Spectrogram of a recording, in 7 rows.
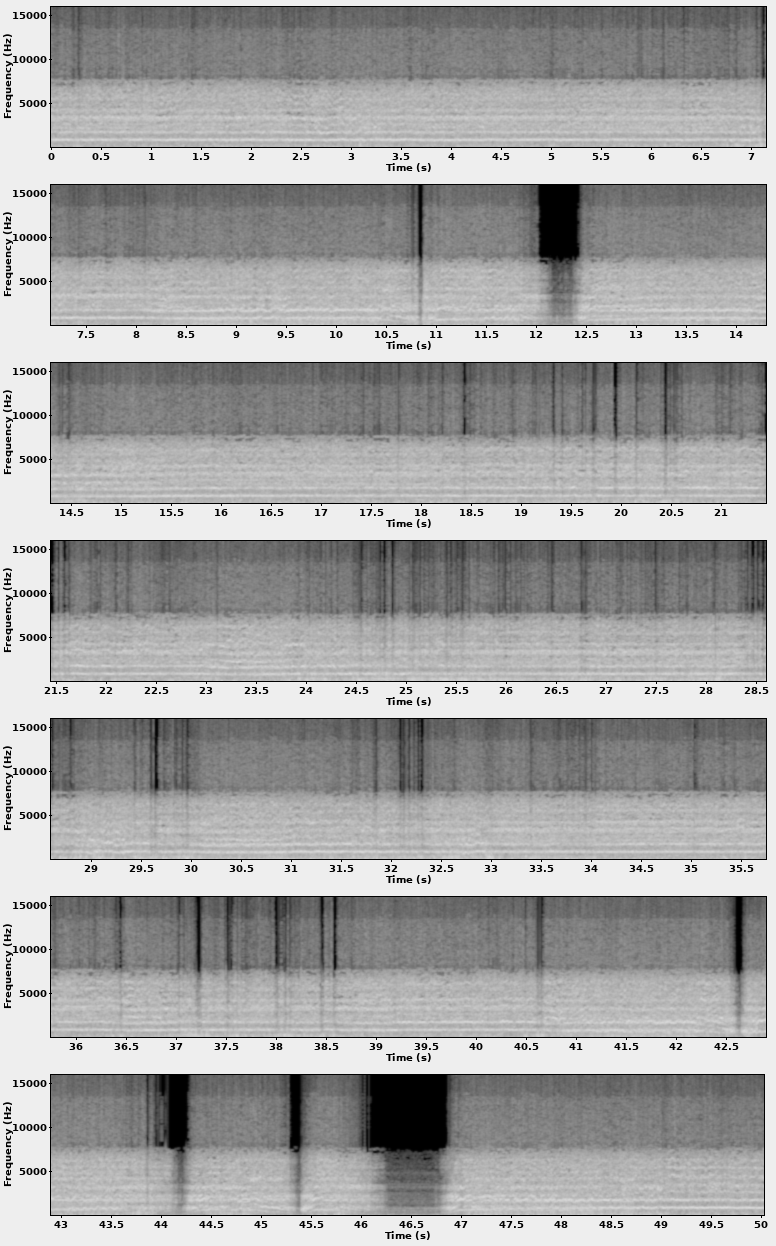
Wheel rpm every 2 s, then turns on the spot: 230, 230, 230, 240, 210, 130, 120, 210, 230, 230, 230, 230, 230, 230, 230, 230, 230, 230, 230, 230, 210, 120, 70, 70, 210.
none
